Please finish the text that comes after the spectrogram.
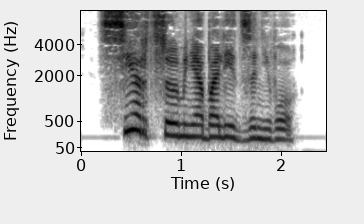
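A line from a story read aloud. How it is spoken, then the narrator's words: Tearful exclamation. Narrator (Russian): со слезами воскликнула Кэдди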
